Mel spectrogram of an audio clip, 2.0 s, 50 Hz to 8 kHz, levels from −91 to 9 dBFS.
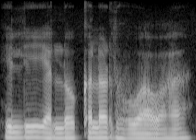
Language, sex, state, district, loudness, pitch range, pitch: Kannada, male, Karnataka, Bidar, -16 LUFS, 100-110 Hz, 105 Hz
